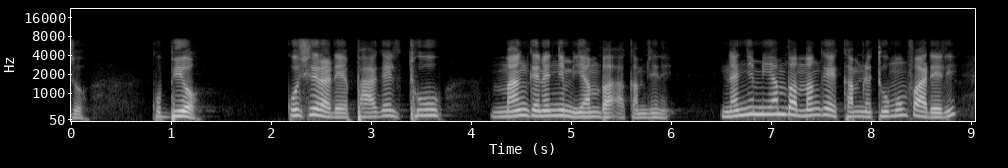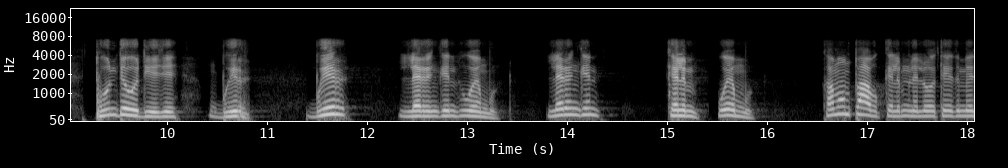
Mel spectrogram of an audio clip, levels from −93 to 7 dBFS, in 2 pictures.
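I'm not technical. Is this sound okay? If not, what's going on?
No. This is AMR comfort noise. Ten times, between 0.37 and 16.55 s, the phone decided the talker had paused and stopped sending speech. A smooth, artificial hiss fills each gap for 0.1 to 0.66 s. The longest comes just before "ku shira de".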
